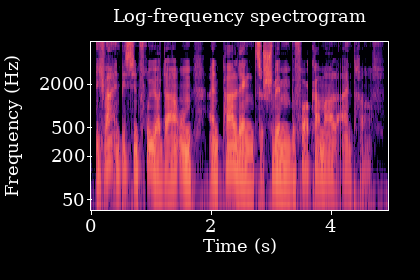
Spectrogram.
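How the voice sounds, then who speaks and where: A middle-aged man calmly narrating a first-person audiobook story in a measured way. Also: on the low side, no room sound, clean studio sound.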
